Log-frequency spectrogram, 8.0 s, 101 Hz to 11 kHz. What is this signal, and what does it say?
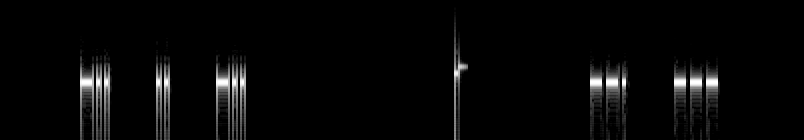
Morse code, heard as a keyed tone, about 30 wpm, spaced as for 14 wpm, 700 Hz. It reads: DID GO
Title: 4x Character Spacing - Top 300 Words - 30wpm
